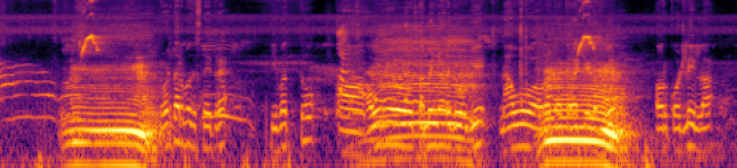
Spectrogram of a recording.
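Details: Hallikar cattle, described as Karnataka's number one breed, giving three long, drawn-out moos with deep, rich harmonics, each rising then falling, spaced about three seconds apart, with brief murmurs and rustling between calls.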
